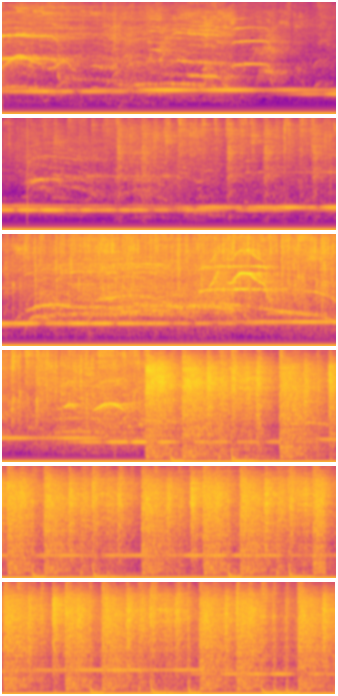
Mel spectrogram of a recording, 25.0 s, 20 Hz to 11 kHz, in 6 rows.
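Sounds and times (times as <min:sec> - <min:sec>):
audience screaming and cheering: 0:00.0 - 0:03.8, 0:08.4 - 0:16.6
drums: 0:04.4 - 0:25.0.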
